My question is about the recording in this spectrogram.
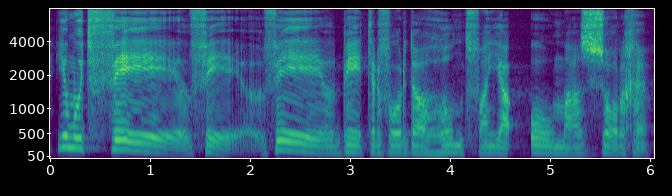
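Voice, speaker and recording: A man's voice: mid-range voice, lively intonation, slow pace, voice pushed down. A man reading a scornful, taunting grown man in a storybook. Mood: mocking. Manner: taunting, condescending. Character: scornful adult man mocking a boy. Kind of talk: audiobook character reading.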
